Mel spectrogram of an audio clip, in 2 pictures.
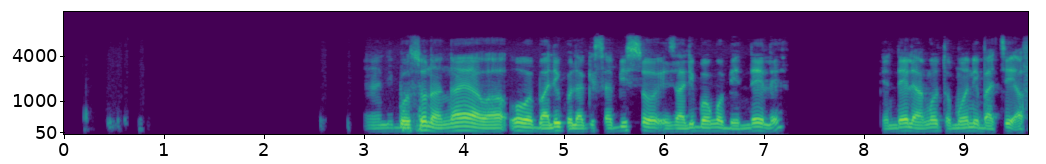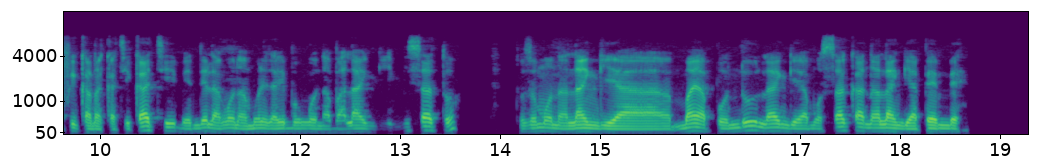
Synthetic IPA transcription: li˨bo˨so˦na˨ŋɡa˦ja˨wa˨ʔo˦jo˦ba˨li˦ko˨la˨k̬i˨sa˨bi˦so˦e˨za˨li˦bɔ˦ŋɡo˦bɛ˨nde˦le˦ | b̥e˨nde˦le˨ja˨ŋɡo˦to˨mɔ˦ni˦ba˨te˦a˨fʁi˦ka˨na˨ka˨ti˨ka˦tʰi˦be˨nde˦lja˨ŋɡo˦na˨mɔ˦ni˦˨za˨li˦bɔ˦ŋɡo˦na˨ba˨la˦ŋɡi˨mi˦sa˦to˦ | to˨zo˦mɔ˦na˨la˦ŋɡi˨ja˨ma˦ja˨po˨ndu˦la˦ŋɡi˨ja˨mo˨sa˦ka˦na˨la˦ŋɡi˨ja˨pɛ˦mbɛ˦

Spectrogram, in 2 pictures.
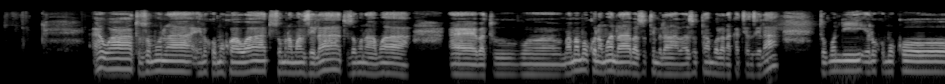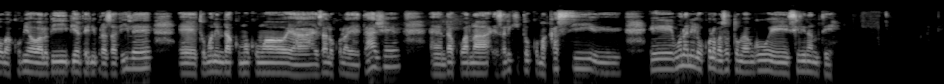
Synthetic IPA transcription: a˦wa˦to˨zo˦mɔ˦na˨e˨lɔ˦kɔ˨mɔ˦kɔ˦a˦wa˦to̥˨zo˦mɔ˦na˨mwa˦nze˨la˦to˨zo˦mɔ˦na˨mwa˦˨ | ba˨tʰu˨ | ma˨ma˦mɔ˦kɔ˦na˨mwa˦na˦ba˨zo˦tɛ˦mbe˨la˨ba˨zo˦ta˦mbo˨la˨na˨ka˦ti˨ja˨nze˨la˦to˨mɔ˦ni˦e˨lɔ˦kɔ˨mɔ˦kɔ˦ba˨ko˨mi˦a˨wa˦ba˨lo˨bi˦bjɛ̃˦ve˨ny˦bʁa˨za˨vi˦le˦ | to˨mɔ˦ni˦nda˦ko˨mɔ˦kɔ˦m˦ja˨e˨za˦lo˨ko˦la˨ja˨e˨ta˦ʒe˦ | nda˦ko˨wa˦na˦e˨za˨li˦ki˨tɔ˦kɔ˦ma˨ka˦si˦ | e˨mɔ˦na˦ni˦lo˨ko˦la˨ba˨zo˦to˦ŋɡa˨ja˨ŋɡo˦e˨si˦li˦na˦nu˨tɛ˦

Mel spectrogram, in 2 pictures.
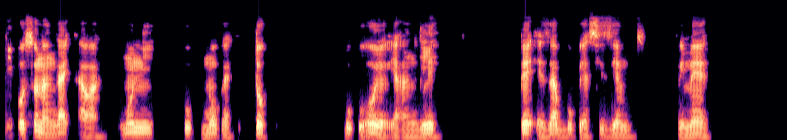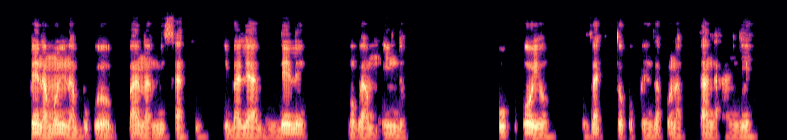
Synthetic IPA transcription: li˨bo˨so˦na˨ŋɡa˦i˦a˦wa˨na˨mɔ˦ni˦ | b̥u˦k̚u˨mɔ˦kɔ˦ja˨ki̥˨tɔ˦k̚o̥˨ | bu˦kṵ˨ʔo˦jo̰˦ja̰˨ʔã˨ŋɡle˦ | pe˦ʔe˨za˦bu˦ku˨ja˨si˦zɛ˦m | pʁi˨mɛ˦ʁ | pe˦na˨mɔ˦ni˦na˨bu˦ko̰˨ | ba˦na˨mi˦sa̰˦t̚u˦ | i˦ba˨le˦ja˨bi˨nde˦le˦ | mɔ˦kɔ˦ja˨mo˨i˦ndo˨ | b̥u˦ku˨ʔo˦jo˦ | e˨za˦ki̥˨tɔ˦ko˨pḛ˨nza˦po̰˦na˨k̚o˨ta˦ŋɡa̰˨ʔã˨ŋɡle˦

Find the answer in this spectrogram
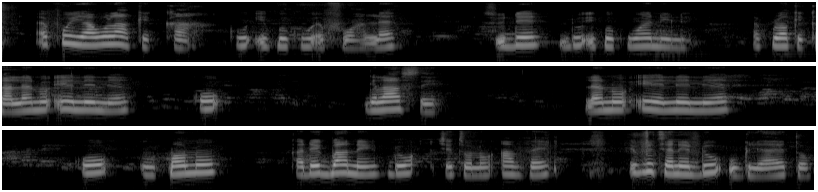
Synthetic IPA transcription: ɛ̰˦fo˦ja˨wo˦la˦ke˨kʰa˨ | ku˦ʔi˨k͡pe˨ku˦ḛ˨fu˨a˨lɛ˦ | sṵ˦ɖe˦ | du˦ʔḭ˨k͡pe˨ku˦wɛ˦nĩ˨le˨ | e˦k͡plɔ˦ke˨ka˨lɛ˦nʊ̃˦ʔe˦e˨le˦li˨ɛ˦ | ko˦ | ɡla˦se˨ | lɛ˨nʊ̃˦e˦e˨le˦li˦ɛ˦ | ko˦ | ŋ̩˨k͡pɔ˦nʊ̃˦ | ka˨ɖe˦ɡ͡ba˦nẽ˨ɖo˦ | t͡ʃe˨t̪o˨nɔ̃˨ʔa˨vɛ˦ | e˦vli˦t͡ʃɛ˨nẽ˨ɖo˦u˨ɡli˨a˨e˦t̪ɔ˨

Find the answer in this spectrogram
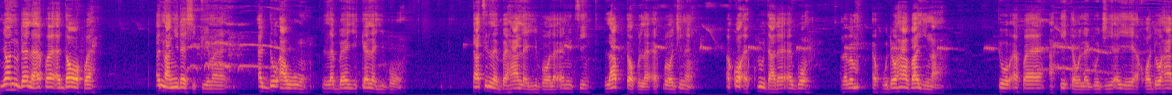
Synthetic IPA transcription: ɲɔ̃˦nũ˦ɖɛ˦lɛ˨ɛ˦ɸɛ˦ɛ˦d̪ɔ˦wɔ˦ɸɛ˦ | ɛ˦nã˨ɲĩ˦ɖɛ˦ɕi˨pi˨mɛ̃˨ | ɛ˦d̪o˦ʔa˨wu˨ | lɛ˨bɛ˨ji˨kɛ˦lɛ˨ji˨bɔ˨ | t̪a˦t̪i˦lɛ˨bɛ˨ɦã˦lɛ˨ji˨bɔ˨lɛ̰˨ʔe˦nũ˦t̪i˦ | la˦p̚t̪ɔ˦plɛ˨ʔɛ̰˨k͡plɔ˦d͡ʑi˦nɛ̃˨ | ɛ˦kɔ˦ʔɛ˨klu˦d̪a˨ɖɛ˦ʔɛ˦ɡ͡bɔ˦ | a˨lə˦bɛ˦ɛ˨ɸu˨ɖe˦wo˦ɦã˦va˦ji˨nã̰˨ | t̪o˦ɛ̰˦ɸɛ˦a̰˨fi˦kɛ˨wo˨lɛ˨ɡo˦d͡ʑi˦e˦jɛ˦ɛ˨xɔ˨ɖe˦wo˦ɦã˦

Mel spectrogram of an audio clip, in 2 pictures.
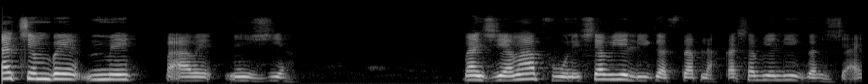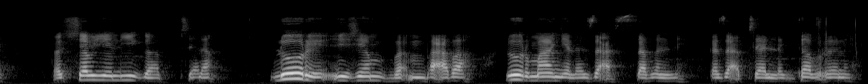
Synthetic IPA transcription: na˦t͡ʃɪ˦m˦bɛ˦m̩˦mɛ˦ | pa̰˨ʔa˨bɨ˦n̩˦ʒi˦a˨ | ba˨n˨ʒi˨a˨maː˦puː˨nɨ˨ʃɛ˦bjɛ˦liː˦ɡa˨sa˦bla˨ka˨ʃɛ˦bjɛ˦liː˦ɡa˨ʒa̰˨ʔa˨˦ | ka˨ʃɛ˦bjɛ˦liː˦ɡa˨pi˨ɛ˨la˦ | lo˦ɾɨ˨n̩˦ʒɛ˦˨m̩˦ba˨ʔa˨ba˦ | loː˦ɾɨ˨maː˦ɲɛ˨˦la˨za̰˦ʔa˨sa˨bɨ˦nlɨ˨ | ka˨za̰˦ʔpi˨ɛ˨lːɨ˨ɡa˦b̰ɾɨ˦nɨ˨

